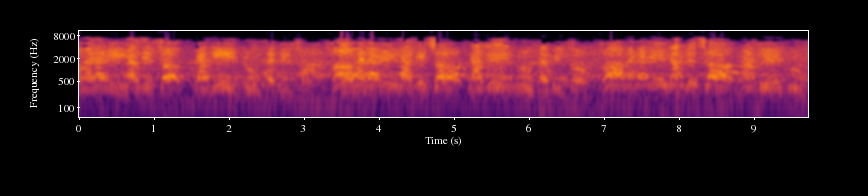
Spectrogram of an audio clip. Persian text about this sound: به همین دلیل مردم خشمگین هستند و این خشم از شعارهایی که سر می‌دهند پیداست.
